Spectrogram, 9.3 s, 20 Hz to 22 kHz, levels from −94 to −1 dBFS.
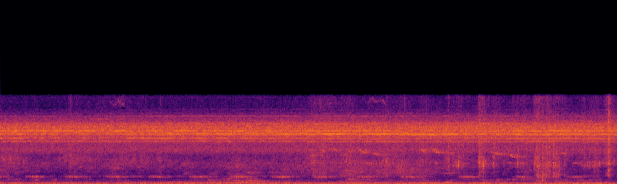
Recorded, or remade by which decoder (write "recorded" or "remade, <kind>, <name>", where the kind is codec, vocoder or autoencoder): recorded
